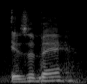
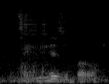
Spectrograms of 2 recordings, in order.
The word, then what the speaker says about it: Isabeau: Isabe, is that correct? Was I even close or no? No, my apologies. Come on up the front. Isabeau. Isabeau, okay.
